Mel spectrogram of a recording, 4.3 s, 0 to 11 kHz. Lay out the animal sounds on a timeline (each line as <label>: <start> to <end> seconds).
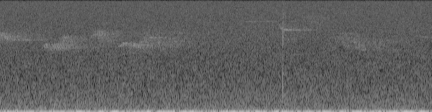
Scarlet Tanager (Piranga olivacea): 0.0 to 1.7 seconds
Red-eyed Vireo (Vireo olivaceus): 0.0 to 4.3 seconds
Black-throated Green Warbler (Setophaga virens): 2.4 to 3.2 seconds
